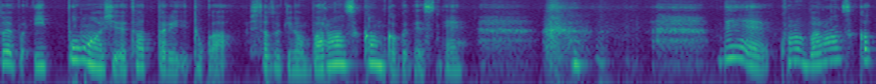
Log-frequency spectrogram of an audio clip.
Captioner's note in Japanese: 笑い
